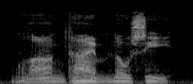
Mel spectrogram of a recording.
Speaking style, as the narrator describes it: In a hoarse voice, he said

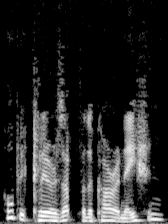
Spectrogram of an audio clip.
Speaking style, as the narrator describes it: Colon went on in a worried voice

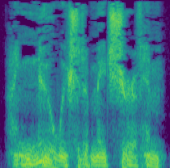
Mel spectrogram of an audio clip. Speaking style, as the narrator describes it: Raven growled

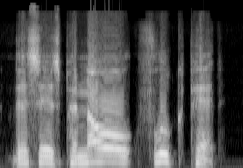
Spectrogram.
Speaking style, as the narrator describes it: Norm said loudly into the microphone

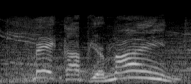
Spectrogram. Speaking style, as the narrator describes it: Droma yelled back

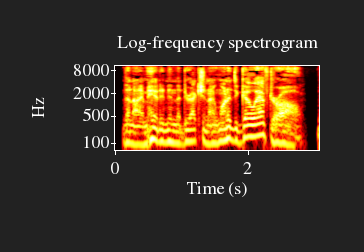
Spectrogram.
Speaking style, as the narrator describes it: muttered Conan, heedless of that remark

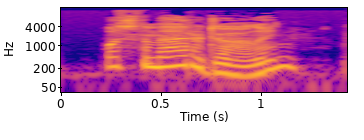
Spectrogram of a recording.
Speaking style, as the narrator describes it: Lisa asked him uneasily

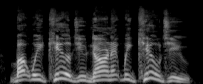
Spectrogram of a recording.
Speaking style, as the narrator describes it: Kirkenhazard shouting over and over

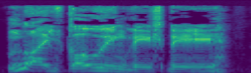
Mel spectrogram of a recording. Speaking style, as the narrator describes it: snarled K-Max

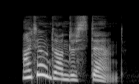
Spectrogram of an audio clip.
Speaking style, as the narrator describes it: Lorella said sharply

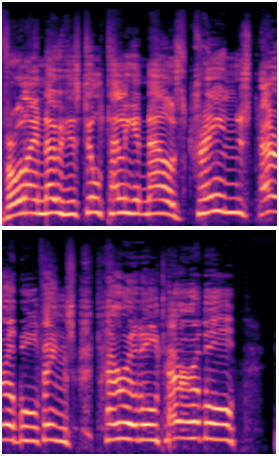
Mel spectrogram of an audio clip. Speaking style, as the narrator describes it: he screamed

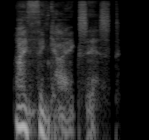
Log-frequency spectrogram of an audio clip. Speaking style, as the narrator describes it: he said wearily

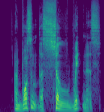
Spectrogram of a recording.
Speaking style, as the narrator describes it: snarled

